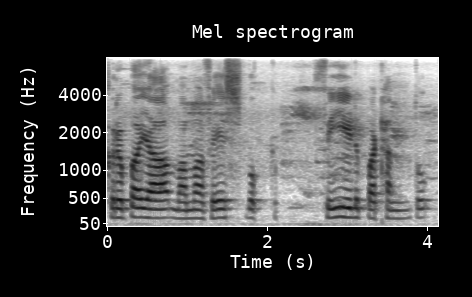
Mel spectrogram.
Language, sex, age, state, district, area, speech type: Sanskrit, male, 60+, Karnataka, Shimoga, urban, read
